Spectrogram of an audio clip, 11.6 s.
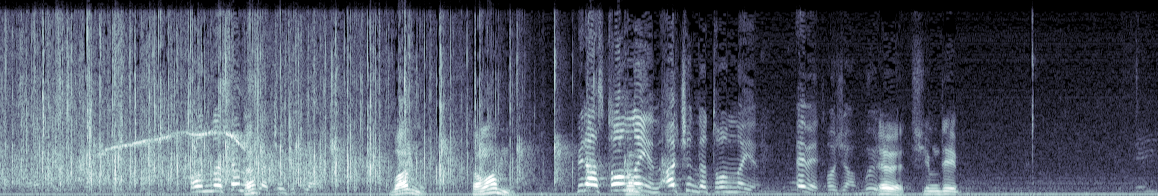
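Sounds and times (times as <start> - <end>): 
audience applause: 0.0 - 6.0
speech: 2.0 - 5.2, 5.8 - 9.7.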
